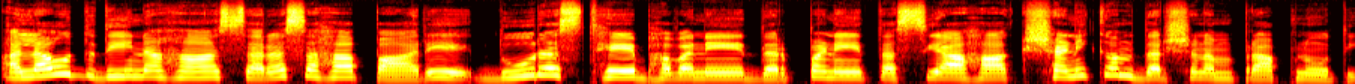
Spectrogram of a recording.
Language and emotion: Sanskrit, neutral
